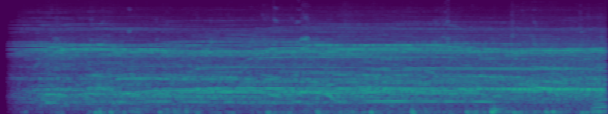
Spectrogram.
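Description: A basketball being dribbled on a hardwood court, a run of short low thuds, over the steady noise of a crowd in an indoor arena.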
